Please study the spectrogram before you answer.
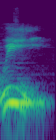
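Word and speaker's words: oui: O-U-I, we, W-E, we. ইংরেজিতে আমরা বলি না we are going to the park, so we, W-E, we.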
